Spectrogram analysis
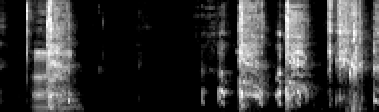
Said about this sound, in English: Just comfort him, get him to stop coughing, get his cough to ease.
